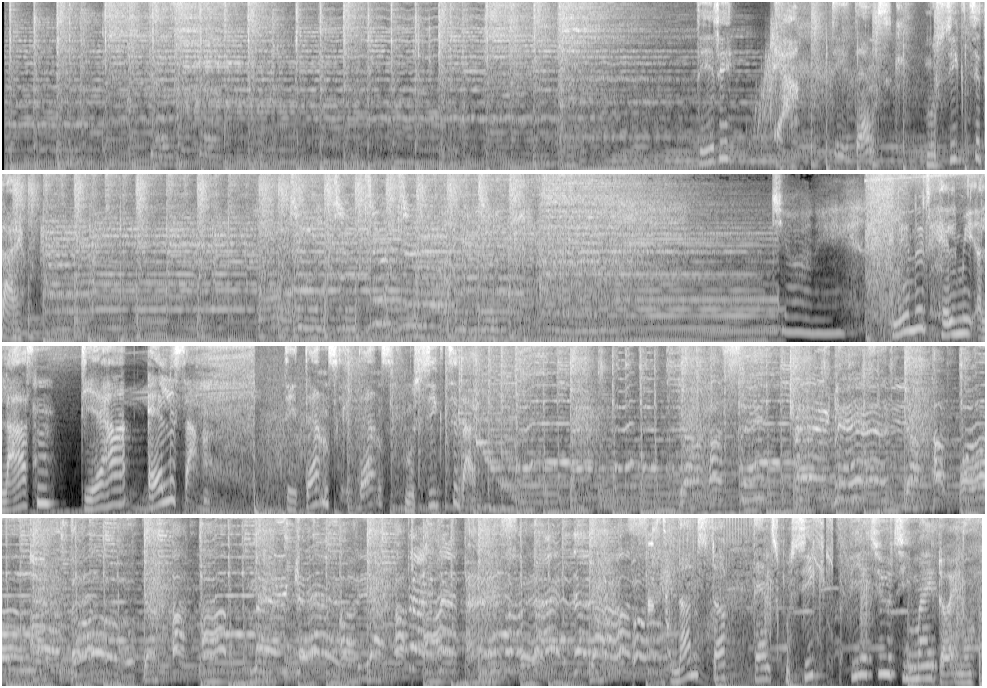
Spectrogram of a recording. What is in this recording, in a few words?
Radio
